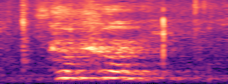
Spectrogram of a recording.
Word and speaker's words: Kukri: The name Kukri is actually a Western pronunciation. In Nepal, it's pronounced Kukri, or simply Gurkha blade.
